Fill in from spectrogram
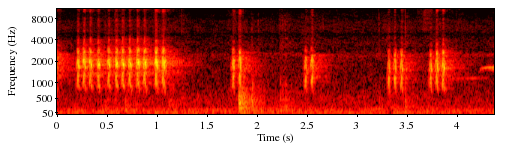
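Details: Yellow-vented bulbul song used as a lure to draw other birds into singing: a fast run of about ten bubbly, gurgling notes, then short separated bursts of two or three rich chirps.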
